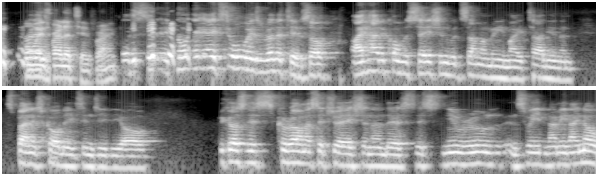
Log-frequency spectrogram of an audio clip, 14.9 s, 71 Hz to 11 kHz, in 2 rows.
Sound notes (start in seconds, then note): 5.2 laughs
